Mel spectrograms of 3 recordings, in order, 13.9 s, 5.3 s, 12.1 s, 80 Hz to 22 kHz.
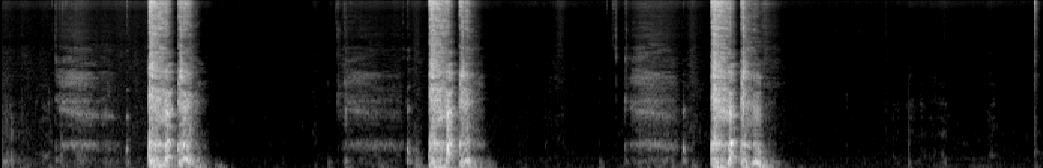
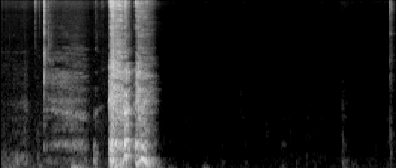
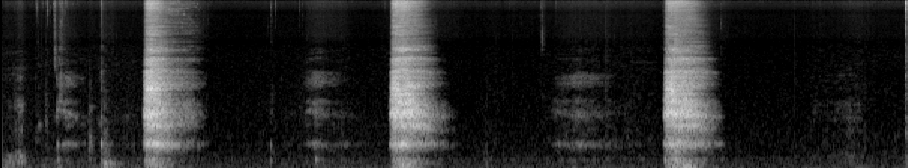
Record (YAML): three_cough_length: 13.9 s
three_cough_amplitude: 32768
three_cough_signal_mean_std_ratio: 0.25
cough_length: 5.3 s
cough_amplitude: 32768
cough_signal_mean_std_ratio: 0.22
exhalation_length: 12.1 s
exhalation_amplitude: 32766
exhalation_signal_mean_std_ratio: 0.25
survey_phase: beta (2021-08-13 to 2022-03-07)
age: 65+
gender: Female
wearing_mask: 'No'
symptom_none: true
smoker_status: Ex-smoker
respiratory_condition_asthma: false
respiratory_condition_other: false
recruitment_source: REACT
submission_delay: 2 days
covid_test_result: Negative
covid_test_method: RT-qPCR
influenza_a_test_result: Negative
influenza_b_test_result: Negative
